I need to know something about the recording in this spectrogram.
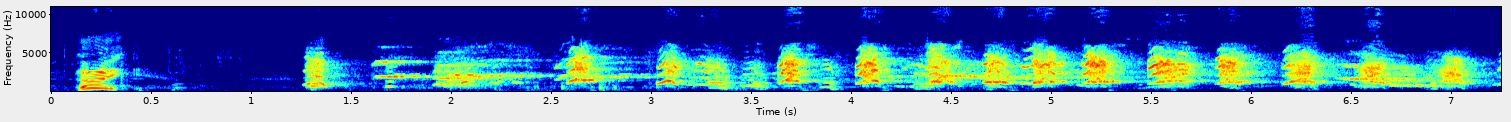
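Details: Podenco Andaluz puppies, three and a half months old, from a litter of four, on their first visit to a riding arena: a brief yelp, a pause, then a fast run of high, excited barks and yelps, several dogs overlapping.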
